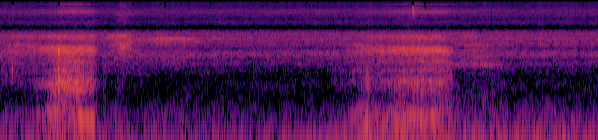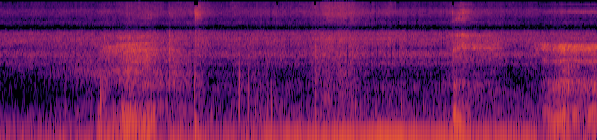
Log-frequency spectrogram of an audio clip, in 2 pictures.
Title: My Dog Snores With Eyes Open #pets #dog #animal #snoring #cute #sleepy #hilarious #funny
